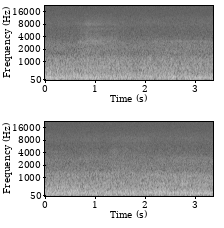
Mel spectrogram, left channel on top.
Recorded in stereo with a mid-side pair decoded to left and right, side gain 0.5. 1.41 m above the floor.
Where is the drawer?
I don't hear a drawer.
